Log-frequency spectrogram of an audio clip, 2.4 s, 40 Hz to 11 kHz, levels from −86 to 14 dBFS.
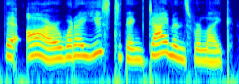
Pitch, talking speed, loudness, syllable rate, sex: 245 Hz, 250 wpm, -16 LUFS, 6.1 syllables/s, female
